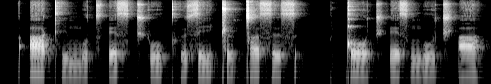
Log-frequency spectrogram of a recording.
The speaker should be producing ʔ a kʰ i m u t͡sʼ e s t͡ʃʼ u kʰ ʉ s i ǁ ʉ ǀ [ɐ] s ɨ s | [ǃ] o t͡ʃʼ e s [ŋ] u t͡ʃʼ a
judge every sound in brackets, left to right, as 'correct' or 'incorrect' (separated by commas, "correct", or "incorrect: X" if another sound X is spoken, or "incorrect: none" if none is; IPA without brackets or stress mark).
correct, correct, correct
